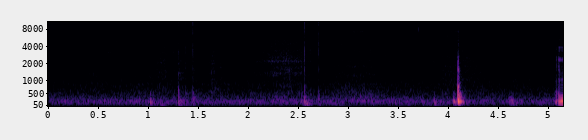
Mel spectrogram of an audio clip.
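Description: Thin plastic sheeting rustles and crinkles faintly under a hand.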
